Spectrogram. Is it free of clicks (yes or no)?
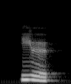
yes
